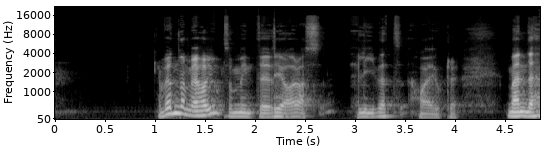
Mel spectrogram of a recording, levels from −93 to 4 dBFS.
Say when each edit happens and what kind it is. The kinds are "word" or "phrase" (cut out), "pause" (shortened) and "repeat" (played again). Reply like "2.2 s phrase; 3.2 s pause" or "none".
1.7 s word; 2.2 s word; 3.0 s word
